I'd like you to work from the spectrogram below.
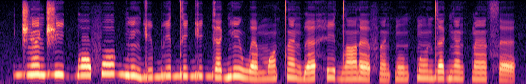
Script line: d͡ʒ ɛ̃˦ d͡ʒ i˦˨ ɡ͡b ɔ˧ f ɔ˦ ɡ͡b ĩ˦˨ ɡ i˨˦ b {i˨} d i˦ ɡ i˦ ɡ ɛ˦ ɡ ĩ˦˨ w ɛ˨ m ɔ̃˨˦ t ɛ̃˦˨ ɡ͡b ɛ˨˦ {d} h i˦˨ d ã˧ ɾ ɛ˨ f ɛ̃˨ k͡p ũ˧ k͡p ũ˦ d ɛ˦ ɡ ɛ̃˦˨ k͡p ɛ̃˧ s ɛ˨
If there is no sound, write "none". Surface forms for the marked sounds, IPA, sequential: i˦, none

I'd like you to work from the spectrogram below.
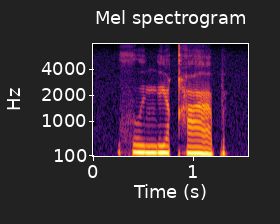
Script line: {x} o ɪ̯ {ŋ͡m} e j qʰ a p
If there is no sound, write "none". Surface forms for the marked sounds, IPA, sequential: x, ŋ

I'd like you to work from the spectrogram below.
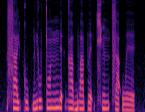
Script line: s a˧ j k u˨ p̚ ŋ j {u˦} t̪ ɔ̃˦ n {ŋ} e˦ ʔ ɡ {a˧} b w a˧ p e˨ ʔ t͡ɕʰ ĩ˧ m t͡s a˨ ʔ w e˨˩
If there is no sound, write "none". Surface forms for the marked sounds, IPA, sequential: u˥˧, ŋ, a˧

